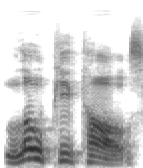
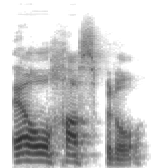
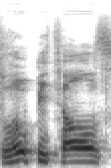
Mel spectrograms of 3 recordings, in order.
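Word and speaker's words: L'Hôpital: Uh it's pronounced LLS, not L hospital. Don't be a math degenerate and pronounce things reared on purpose. It's remon, not Ryman. It's Oiler, not Uler. And it's it's Li Talls.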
